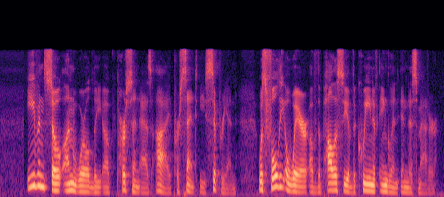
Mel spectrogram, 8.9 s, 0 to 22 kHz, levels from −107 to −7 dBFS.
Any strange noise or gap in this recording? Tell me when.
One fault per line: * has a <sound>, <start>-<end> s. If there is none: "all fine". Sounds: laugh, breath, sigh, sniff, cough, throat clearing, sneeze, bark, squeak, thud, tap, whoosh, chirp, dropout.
all fine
